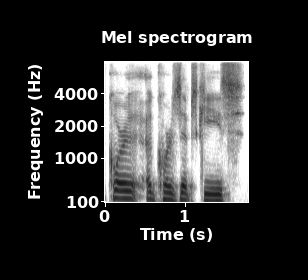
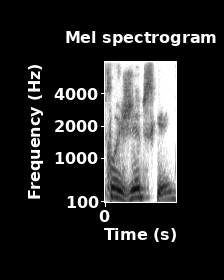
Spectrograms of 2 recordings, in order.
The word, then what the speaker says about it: Korzybski: I think it's Korzybski. – Korzybski. – I think the guy Bruce Kodish, who wrote a massive biography on Korzybski, right. – That's how he pronounced it. – Okay. – So that's I'm guessing that's the right way to.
